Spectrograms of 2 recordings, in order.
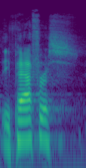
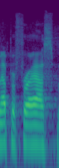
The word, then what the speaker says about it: Epaphras: His name is Epaphras. Some people might pronounce it Epaphras. We don't really know. I call him Epaphras,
